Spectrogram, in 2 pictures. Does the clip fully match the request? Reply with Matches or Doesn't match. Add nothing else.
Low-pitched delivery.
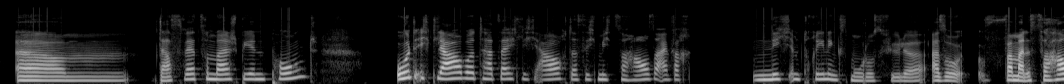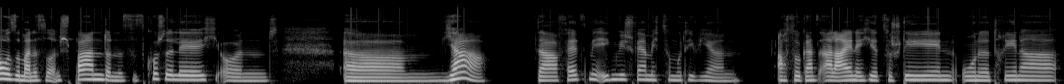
Doesn't match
